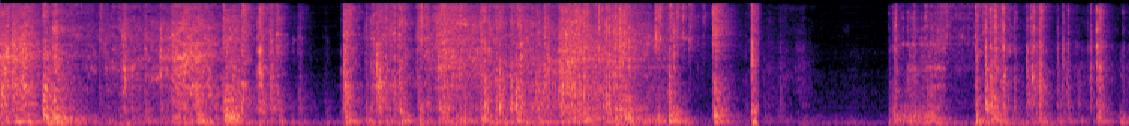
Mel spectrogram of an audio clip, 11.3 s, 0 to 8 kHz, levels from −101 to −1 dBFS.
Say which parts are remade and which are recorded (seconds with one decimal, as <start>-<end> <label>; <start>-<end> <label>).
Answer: 0.0-0.7 recorded; 0.7-5.3 remade; 5.3-6.4 recorded; 6.4-6.9 remade; 6.9-8.2 recorded; 8.2-10.3 remade; 10.3-11.3 recorded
